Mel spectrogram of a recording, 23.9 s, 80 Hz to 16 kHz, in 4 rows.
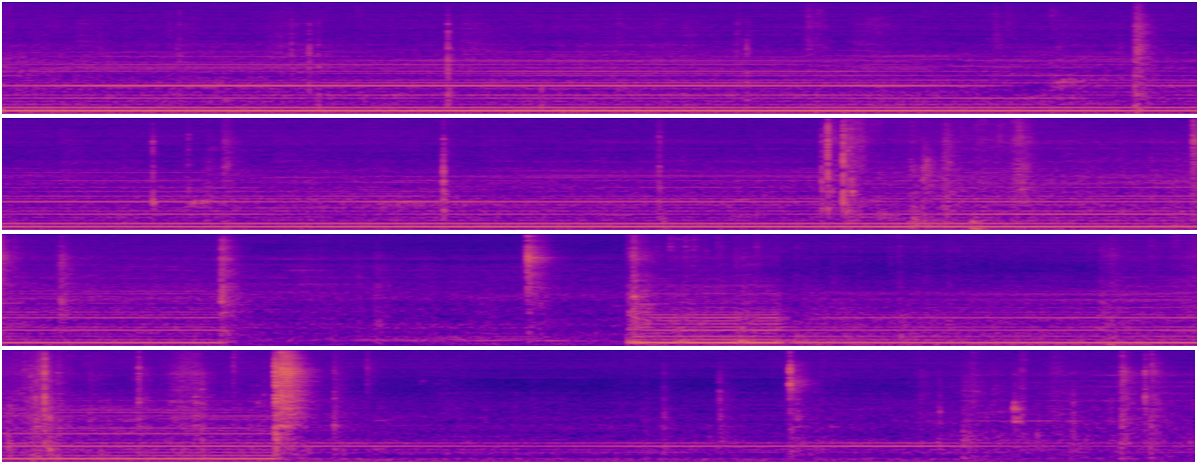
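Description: Magnetic ballasts of a bank of 20 W and 40 W preheat fluorescent fixtures giving a steady low mains hum, with a few sharp clicks. The hum cuts out suddenly about 13 seconds in, comes back with a click about two seconds later, and drops away again after another click near the end.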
